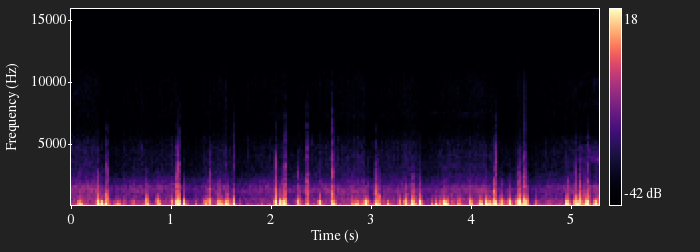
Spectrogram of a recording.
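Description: Wind buffeting a phone's microphone during a thunderstorm: a rapid, irregular crackle of short pops and rumbles.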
